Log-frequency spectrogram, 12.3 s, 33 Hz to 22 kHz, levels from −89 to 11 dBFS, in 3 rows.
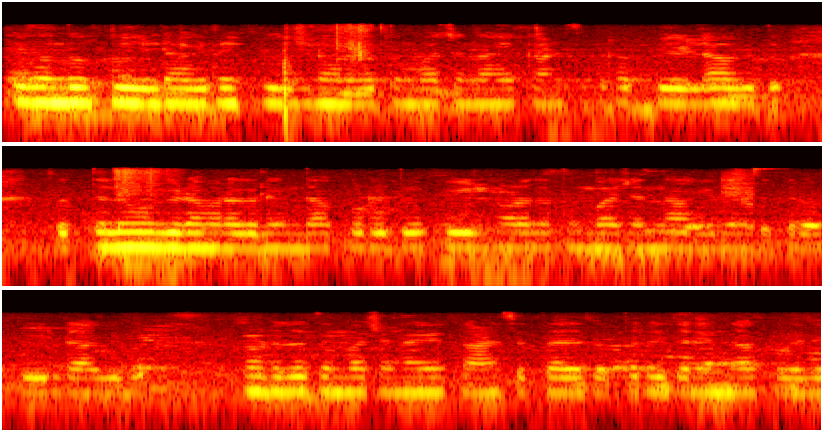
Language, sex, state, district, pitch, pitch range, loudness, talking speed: Kannada, female, Karnataka, Chamarajanagar, 195 Hz, 190-200 Hz, -20 LUFS, 150 wpm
